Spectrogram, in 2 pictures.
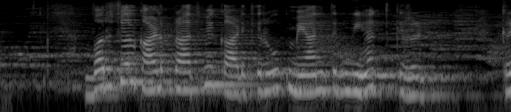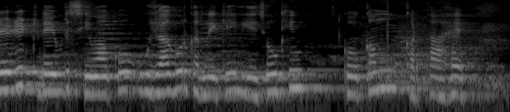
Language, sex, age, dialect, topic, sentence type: Hindi, male, 31-35, Kanauji Braj Bhasha, banking, statement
